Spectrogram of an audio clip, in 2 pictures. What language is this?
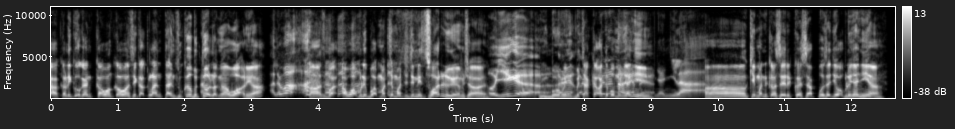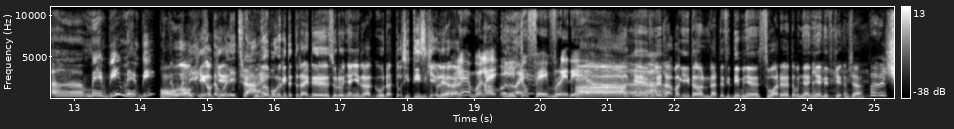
Malay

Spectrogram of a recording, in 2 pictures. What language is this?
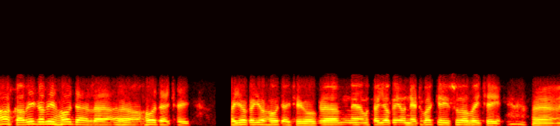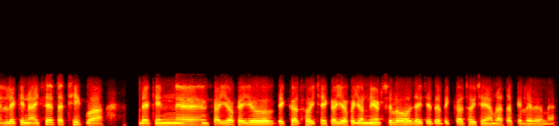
Maithili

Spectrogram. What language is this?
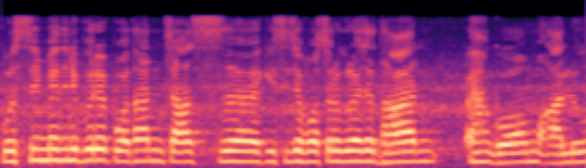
Bangla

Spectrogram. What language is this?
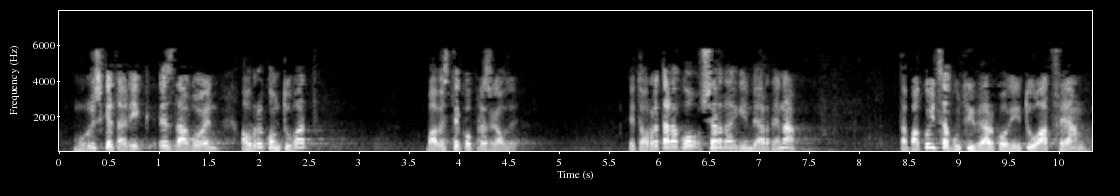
Basque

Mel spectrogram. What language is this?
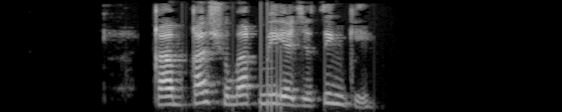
Corongo Ancash Quechua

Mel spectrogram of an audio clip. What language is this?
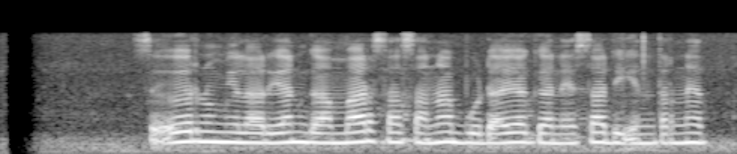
Sundanese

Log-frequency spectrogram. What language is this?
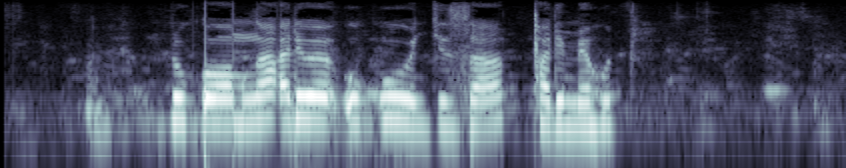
Kinyarwanda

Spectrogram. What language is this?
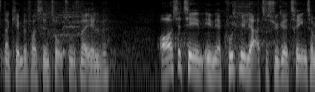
Danish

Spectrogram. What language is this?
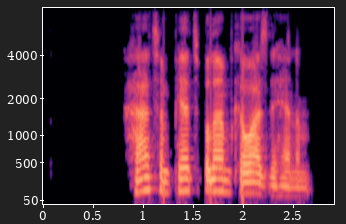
Central Kurdish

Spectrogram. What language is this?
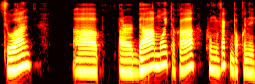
Mizo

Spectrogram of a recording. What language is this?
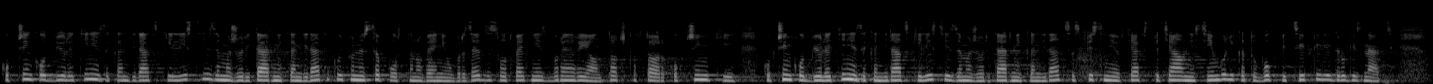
Bulgarian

